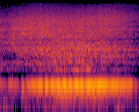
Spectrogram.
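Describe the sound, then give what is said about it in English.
Steady hiss of car tires on wet pavement in light rain, with a low, constant engine drone underneath, swelling slightly as cars pass; no voices. “Instead, all I hear is cars over there. Listen to that.”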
